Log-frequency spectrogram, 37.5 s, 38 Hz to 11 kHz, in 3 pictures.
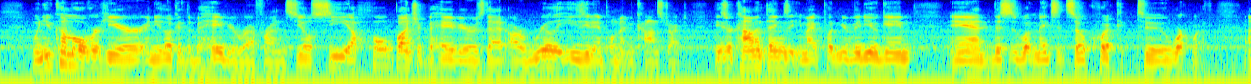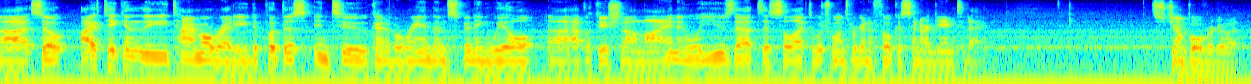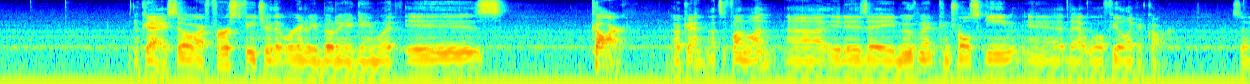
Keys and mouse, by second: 1.4 middle click, 1.8 click, 24.2 click, 35.9 click.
